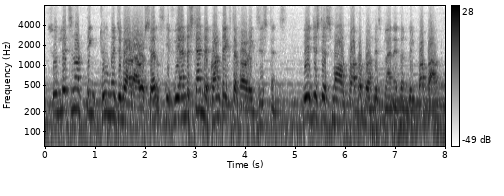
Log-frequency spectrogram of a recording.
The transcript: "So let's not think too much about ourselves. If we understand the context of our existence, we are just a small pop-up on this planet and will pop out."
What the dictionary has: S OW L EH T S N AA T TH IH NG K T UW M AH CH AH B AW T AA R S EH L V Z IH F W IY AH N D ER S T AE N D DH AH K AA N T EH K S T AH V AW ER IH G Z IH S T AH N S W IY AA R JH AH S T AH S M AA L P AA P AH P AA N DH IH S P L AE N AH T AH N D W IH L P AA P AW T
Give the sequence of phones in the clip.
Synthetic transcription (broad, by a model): S OW L EH T S N AA T T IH NG K T UW M AH CH AH B AW T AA R S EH L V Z IH F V IY AH N D ER S T AE N D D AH K AA N T EH K S T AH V AW ER IH G Z IH S T AH N S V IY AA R JH AH S T AH S M AA L P AA P AH P AA N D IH S P L AE N AH T AH N D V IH L P AA P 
